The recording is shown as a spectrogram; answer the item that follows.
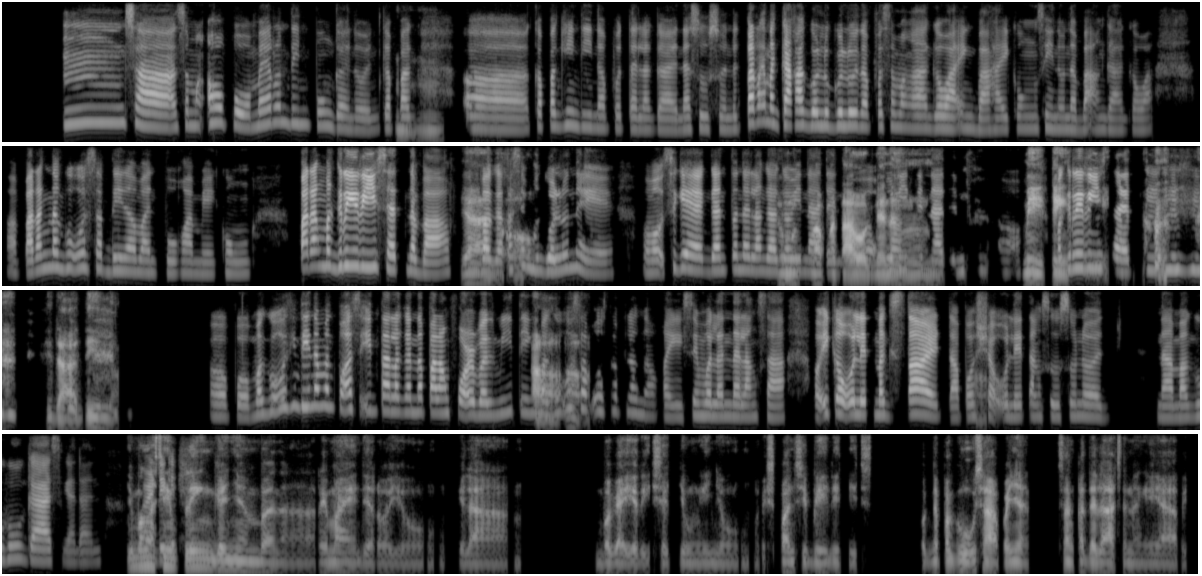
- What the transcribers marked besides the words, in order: other noise; chuckle; other background noise
- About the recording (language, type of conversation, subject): Filipino, podcast, Paano ninyo inaayos at hinahati ang mga gawaing-bahay sa inyong tahanan?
